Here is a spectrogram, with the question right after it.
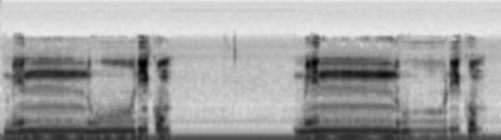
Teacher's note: In the first example, you see that there is a noon sakin which is followed by a noon and it has been mushaddad. Now, we will not pronounce the first noon sakin, but since the second noon is mushaddad, we have to pronounce it and by prolonging it as well. Now it will be read as min nurikum, min nurikum. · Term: idgham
